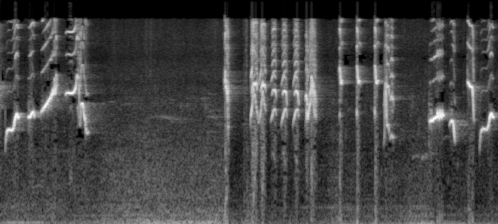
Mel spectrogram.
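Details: White-rumped shama in full song packed with varied phrases: loud rising whistles, then a quiet gap, then rapid sharp chattering notes and more slurred whistles, with a low hum underneath.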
